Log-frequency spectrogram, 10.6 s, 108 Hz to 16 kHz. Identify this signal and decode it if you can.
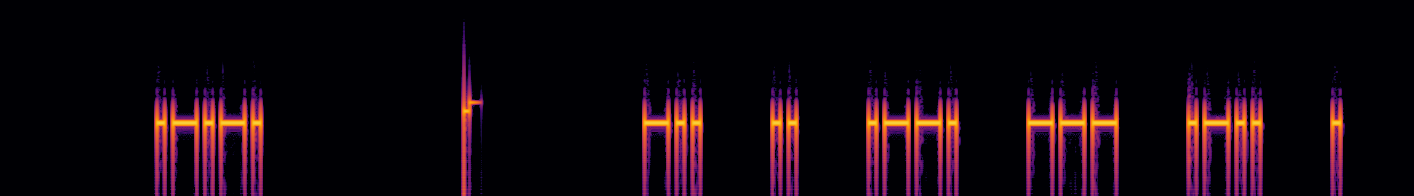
Morse code, heard as a keyed tone, about 20 wpm, spaced as for 11 wpm, 700 Hz. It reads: <AR> DIPOLE
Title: Top 90 QSO Elements - 3x Character Spacing - 20wpm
